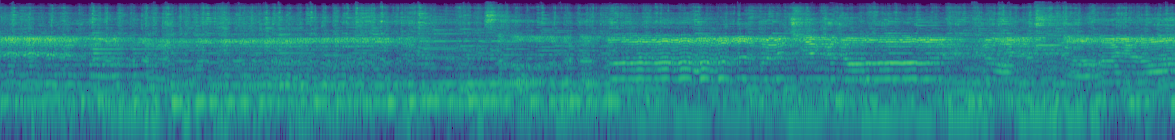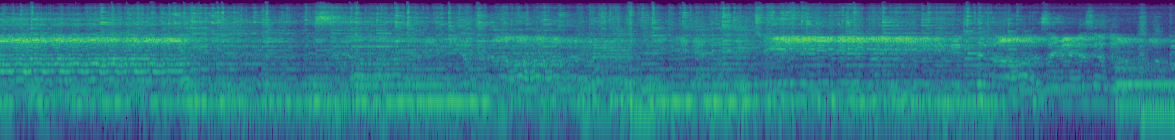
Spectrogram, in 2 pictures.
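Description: A man singing a song in Russian, accompanying himself on acoustic guitar; his voice carries a wavering vibrato on held notes.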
